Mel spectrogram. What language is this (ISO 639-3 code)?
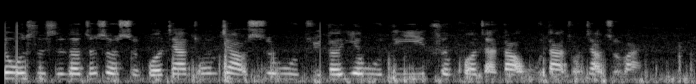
zho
